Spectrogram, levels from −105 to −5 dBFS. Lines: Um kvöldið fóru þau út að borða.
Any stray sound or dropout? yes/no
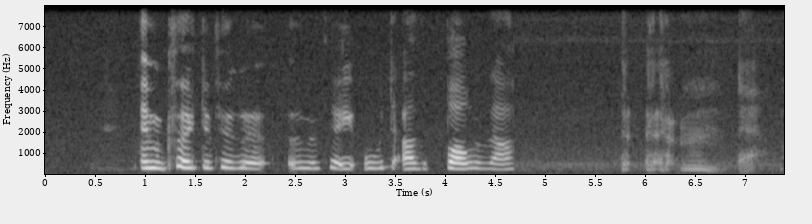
yes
